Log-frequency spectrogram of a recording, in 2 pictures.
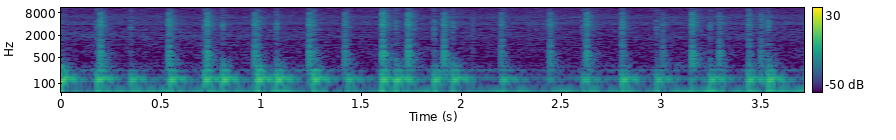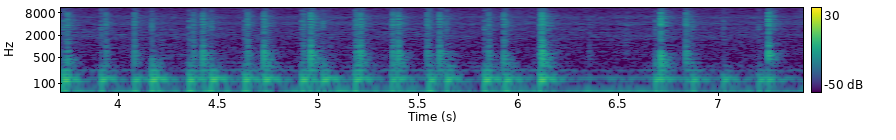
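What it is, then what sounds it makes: Wooden desk tapped with fingertips. Fingertips of both hands tap rapidly and steadily on a large solid black wooden desktop, possibly painted or laminated, with the right index finger raised between taps. Each tap is a soft, dull knock with most of its weight in the low end, a short decay and a faint bright click, over a steady low hum.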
